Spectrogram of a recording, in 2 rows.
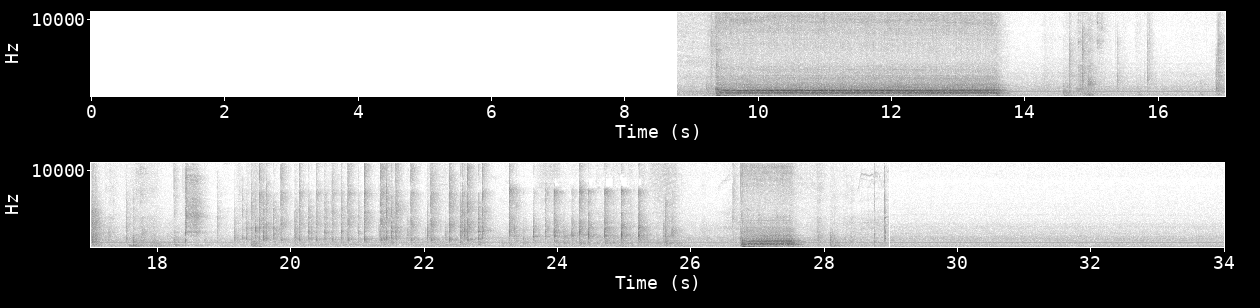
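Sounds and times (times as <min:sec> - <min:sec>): machine motor humming: 0:09.3 - 0:13.8, 0:26.7 - 0:27.8.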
